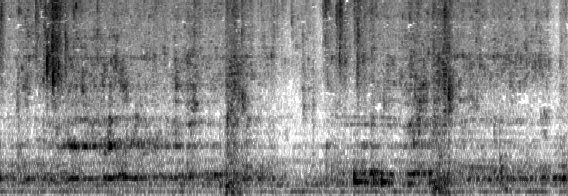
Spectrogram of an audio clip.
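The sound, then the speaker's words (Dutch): Running tap water splashes as a face is rinsed with lukewarm water, a steady rushing flow with shifting splashes, fairly faint and with no talk. “Dus niet te koud, niet te warm. Even afspoelen”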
